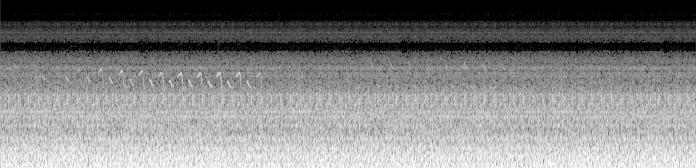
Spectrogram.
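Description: A large tractor engine idles with a steady low rumble.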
